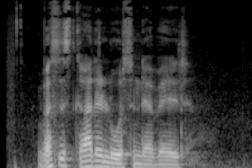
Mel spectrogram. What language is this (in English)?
German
